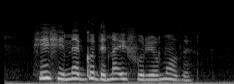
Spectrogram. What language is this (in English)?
Kikuyu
